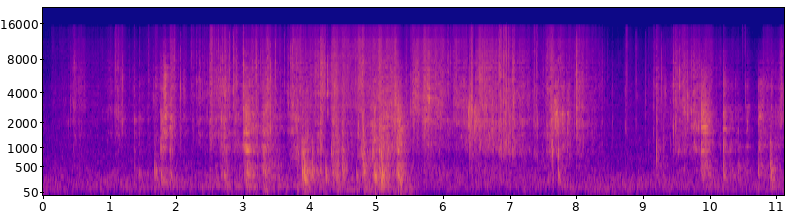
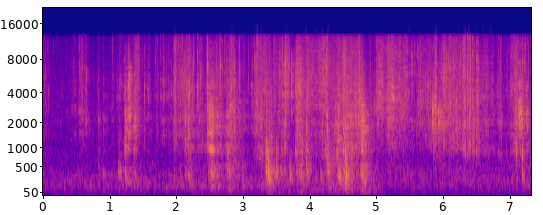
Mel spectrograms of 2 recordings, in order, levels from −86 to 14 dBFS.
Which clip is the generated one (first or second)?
first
